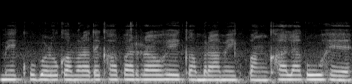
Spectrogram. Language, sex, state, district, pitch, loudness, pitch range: Bundeli, female, Uttar Pradesh, Hamirpur, 220 Hz, -13 LUFS, 210-220 Hz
